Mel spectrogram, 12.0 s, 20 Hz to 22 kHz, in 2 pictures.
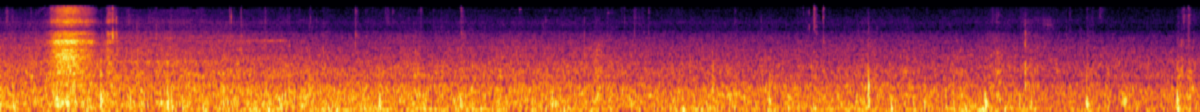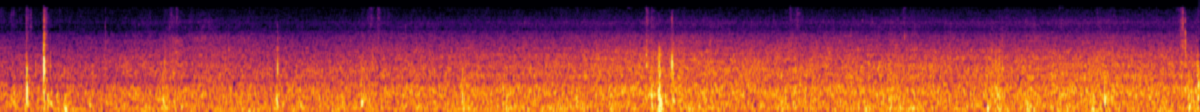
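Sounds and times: sea surf: 0.0s - 12.0s
wind: 0.0s - 12.0s.

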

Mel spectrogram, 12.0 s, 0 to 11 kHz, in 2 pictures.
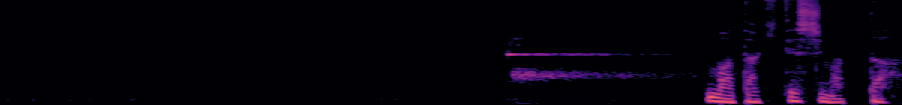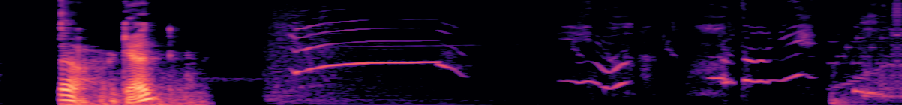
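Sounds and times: high-pitched wailing cry: 8.0s - 9.2s.

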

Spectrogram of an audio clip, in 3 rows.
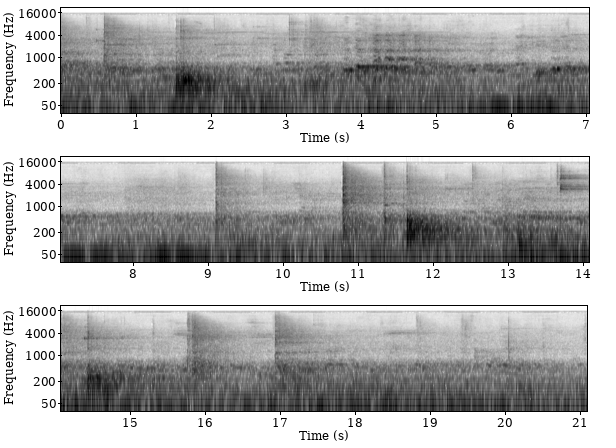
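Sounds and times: sneakers squeaking on court: 0.2s - 3.7s, 13.6s - 17.3s.

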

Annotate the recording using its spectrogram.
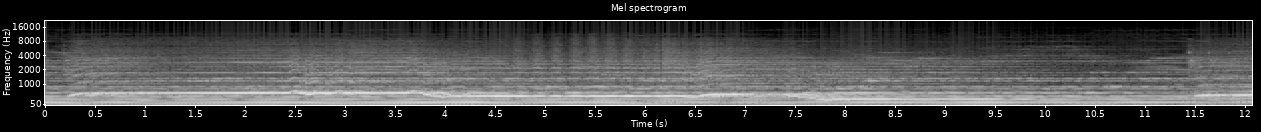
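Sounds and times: bamboo flute melody: 0.0s - 12.0s.

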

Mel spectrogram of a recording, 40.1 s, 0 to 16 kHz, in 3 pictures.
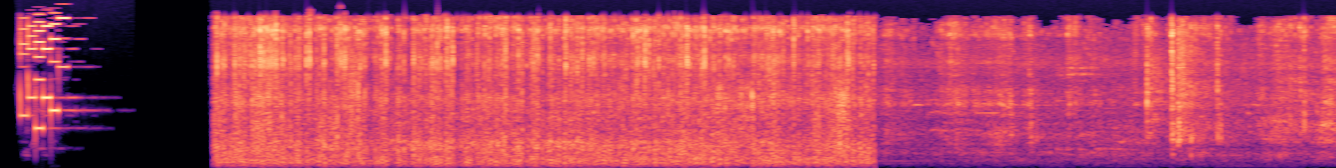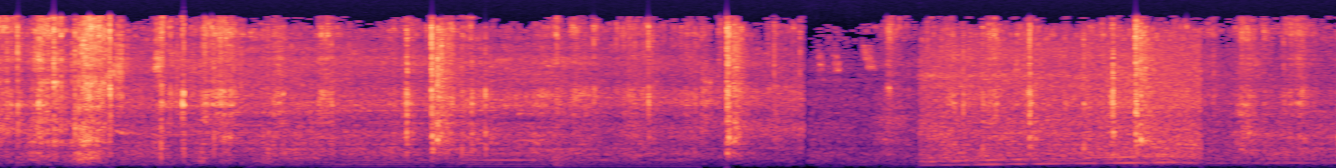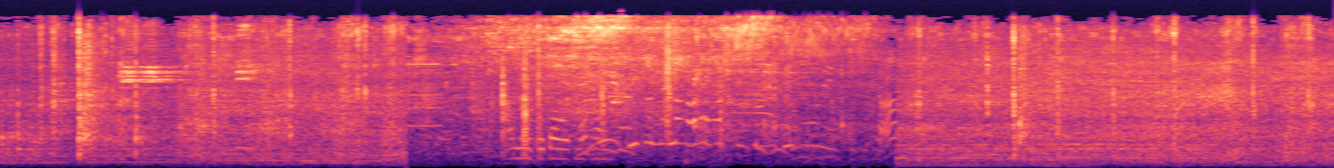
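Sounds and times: skateboard wheels rolling on concrete: 2.1s - 40.0s
skateboard clacks: 2.3s - 21.4s, 22.1s - 33.8s, 35.7s - 40.0s.

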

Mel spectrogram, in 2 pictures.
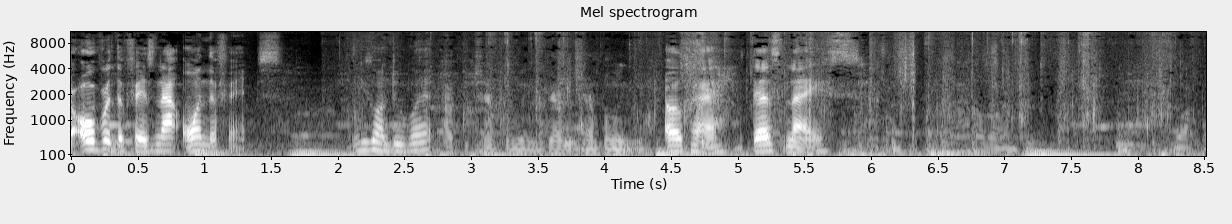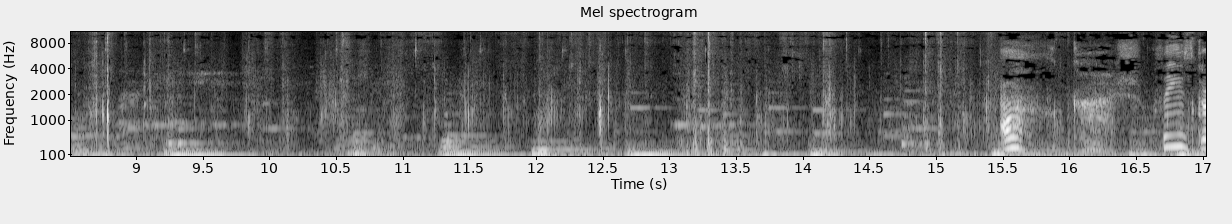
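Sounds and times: background music with deep bass: 0.0s - 17.0s.

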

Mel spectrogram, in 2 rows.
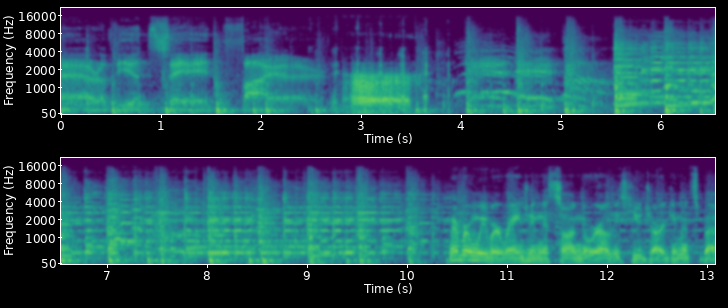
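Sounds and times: banjo strumming: 5.5s - 13.0s
fiddles playing tune: 5.5s - 13.0s
folk band playing: 5.5s - 13.0s.

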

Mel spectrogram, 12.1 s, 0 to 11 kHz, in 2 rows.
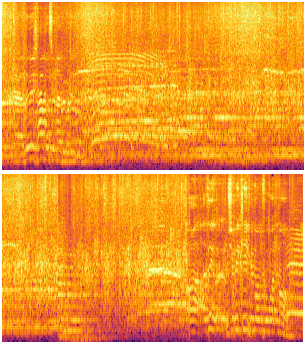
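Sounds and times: audience whooping and shouting: 1.4s - 10.0s
distorted electric guitar chord: 3.2s - 8.5s.

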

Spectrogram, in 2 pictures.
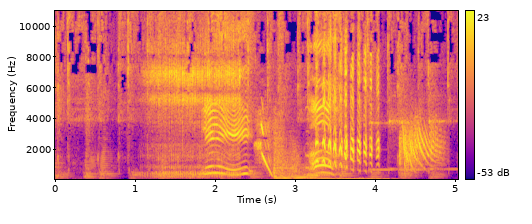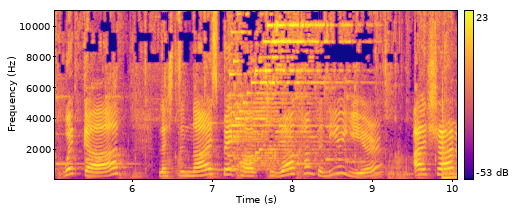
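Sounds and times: cartoon snore: 1.0s - 2.4s.

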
